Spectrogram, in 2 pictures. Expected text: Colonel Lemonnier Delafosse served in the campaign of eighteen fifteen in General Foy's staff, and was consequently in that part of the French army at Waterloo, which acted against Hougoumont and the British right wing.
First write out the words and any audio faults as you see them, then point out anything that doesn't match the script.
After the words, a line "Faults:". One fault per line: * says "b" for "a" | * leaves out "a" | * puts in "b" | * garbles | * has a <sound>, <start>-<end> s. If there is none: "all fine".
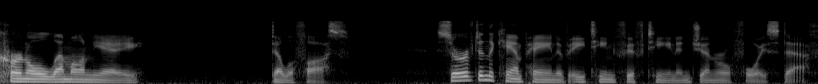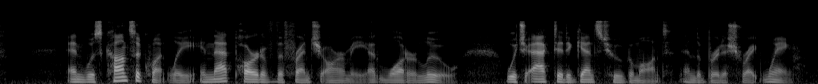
Colonel Lemonnier Delafosse served in the campaign of eighteen fifteen in General Foy's staff, and was consequently in that part of the French army at Waterloo, which acted against Hougoumont and the British right wing.
Faults:
all fine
